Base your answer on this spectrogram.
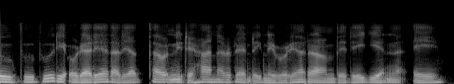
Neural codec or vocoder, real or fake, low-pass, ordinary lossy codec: codec, 16 kHz, about 1 kbps, DyCAST, with the encoder's durations; fake; 7.2 kHz; Opus, 64 kbps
